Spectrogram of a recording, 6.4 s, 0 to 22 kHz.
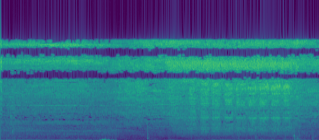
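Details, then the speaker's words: BMW E36 with LQ4 6.0 L V8 swap and BorgWarner 72 mm turbo, DIY boost leak tester pressurizing intake: steady thin air hiss at new Turbosmart blow-off valve, O-ring not seated; fixed by reseating valve and refitting V-band clamp. "as soon as i put it on i can already hear something over here it's actually coming from the blow-off valve so i'm just going to make sure i have it on correctly i can hear the boost leak coming from my it's coming from my blog though"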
